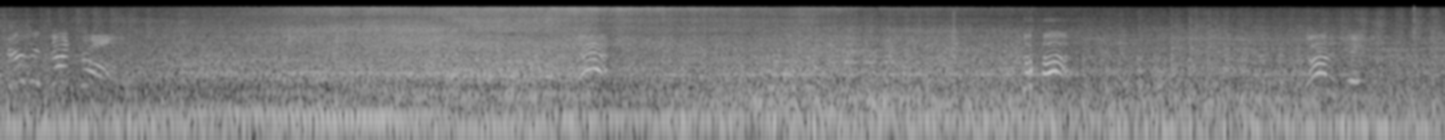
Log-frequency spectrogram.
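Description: Train wheels squeal sharply on the rails now and then.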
